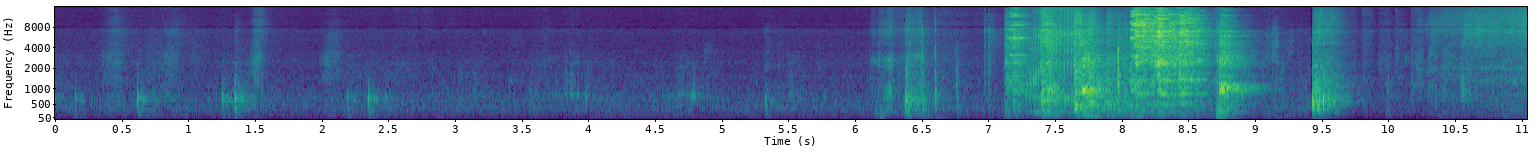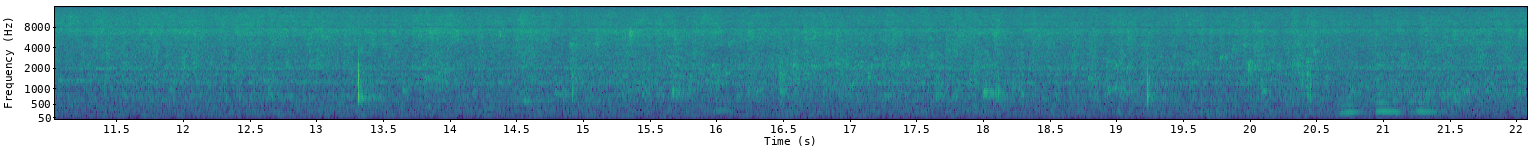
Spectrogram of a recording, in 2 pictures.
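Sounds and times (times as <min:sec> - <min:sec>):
dishes and utensils clattering: 0:07.1 - 0:09.2
water running into a sink: 0:10.3 - 0:22.0.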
